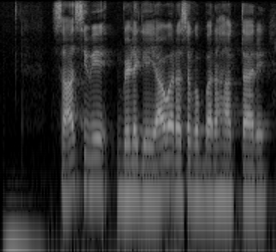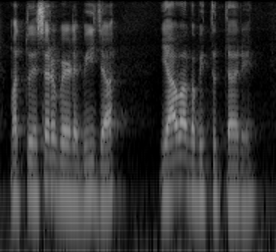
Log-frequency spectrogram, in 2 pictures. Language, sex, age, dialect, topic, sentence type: Kannada, male, 31-35, Coastal/Dakshin, agriculture, question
